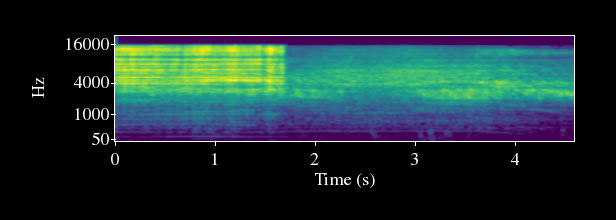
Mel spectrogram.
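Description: Makita 18-volt cordless angle grinder with a diamond blade cutting through a brick, a harsh grinding hiss over the motor's whine. The cutting stops about a third of the way in; the motor keeps spinning and then winds down near the end.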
